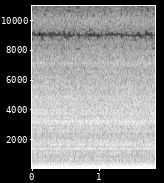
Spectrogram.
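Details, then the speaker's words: Truck APU running normally at the end of a very hot day, after the cab AC quit about 100 miles earlier (AC compressor needs repair). An even low drone with a steady hum and no knocks, misses or surging. "And as you can probably hear, my APU is working, so I'll take it. I will take it."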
